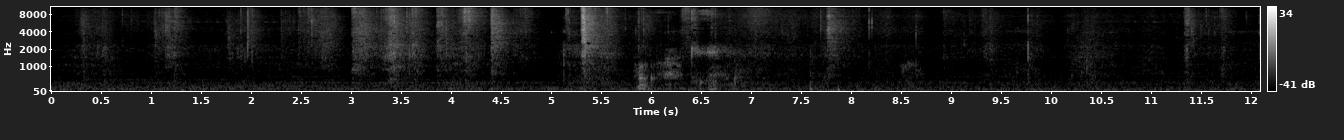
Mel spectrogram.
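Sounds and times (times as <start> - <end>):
footsteps on concrete: 0.2 - 12.0.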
